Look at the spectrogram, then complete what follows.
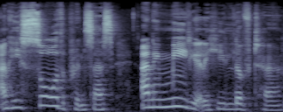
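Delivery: ordinary delivery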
